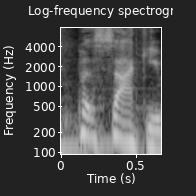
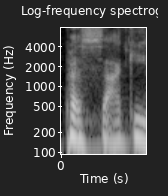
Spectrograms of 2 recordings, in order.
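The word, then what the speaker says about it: Psaki: Jen per Circle back pasaki remember Jan per Circle back pasaki silent P of course and I I you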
